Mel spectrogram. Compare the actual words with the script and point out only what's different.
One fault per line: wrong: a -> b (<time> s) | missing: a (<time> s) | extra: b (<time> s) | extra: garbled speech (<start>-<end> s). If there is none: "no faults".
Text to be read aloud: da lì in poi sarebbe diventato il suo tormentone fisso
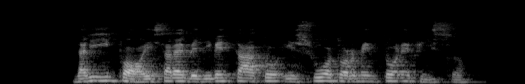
no faults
